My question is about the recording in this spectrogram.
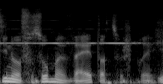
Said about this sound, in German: Wusstet ihr, dass Rauchmelder extrem empfindlich sind? Ach, das war der Rauchmelder.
